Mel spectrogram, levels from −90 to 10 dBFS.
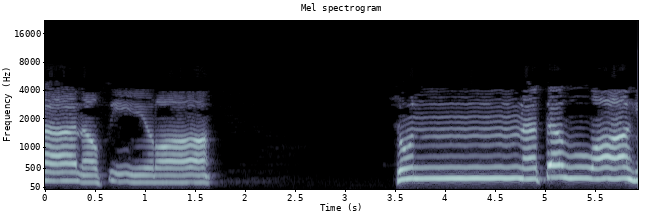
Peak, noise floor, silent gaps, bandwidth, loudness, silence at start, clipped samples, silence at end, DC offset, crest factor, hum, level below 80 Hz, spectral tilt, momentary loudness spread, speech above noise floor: -2 dBFS; -84 dBFS; none; 4.5 kHz; -18 LUFS; 0 s; under 0.1%; 0 s; under 0.1%; 16 dB; none; -76 dBFS; -9.5 dB/octave; 9 LU; 67 dB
